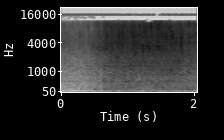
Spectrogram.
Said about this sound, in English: She turns a dial and water gushes out of a shower head above her.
